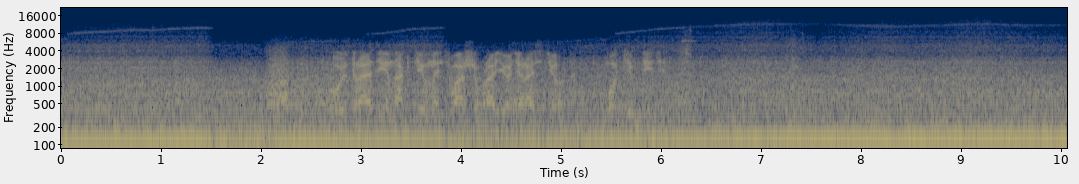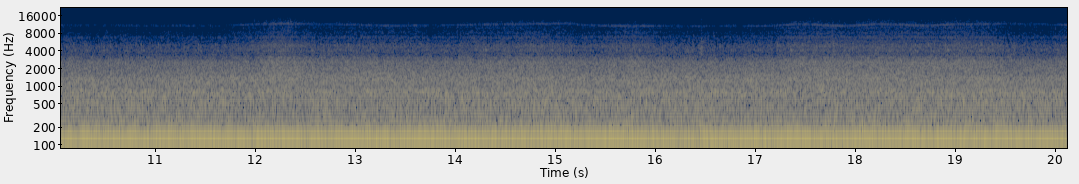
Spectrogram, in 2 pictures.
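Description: An armoured truck's engine rumbles steadily as it drives along.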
